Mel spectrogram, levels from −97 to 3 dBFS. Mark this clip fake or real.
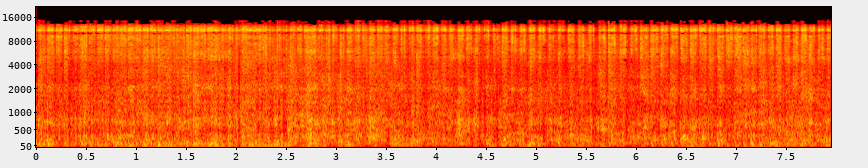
fake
